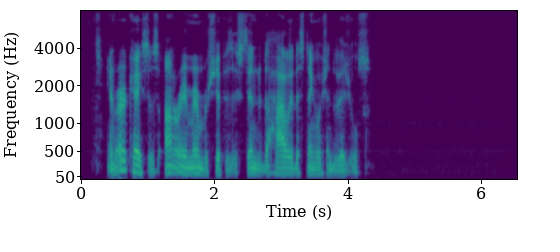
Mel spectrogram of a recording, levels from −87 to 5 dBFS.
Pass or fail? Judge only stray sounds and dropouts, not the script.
pass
